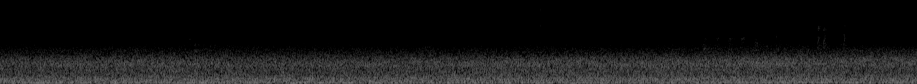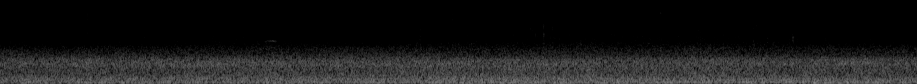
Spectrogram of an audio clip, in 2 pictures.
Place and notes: Contención Island Day 41 inner southwest - Walking to the sounds of Contención Island Day 41 Sunday February 14th
The Drive Westfield Drive Fernville Road Park Villas
Road noise
drifted in on the wind
Little moves
in the cold-gripped cul-de-sac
